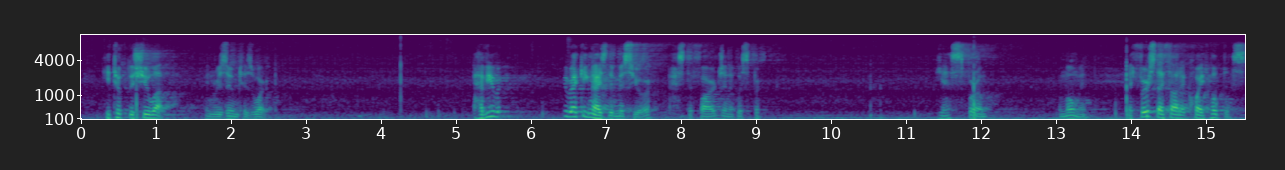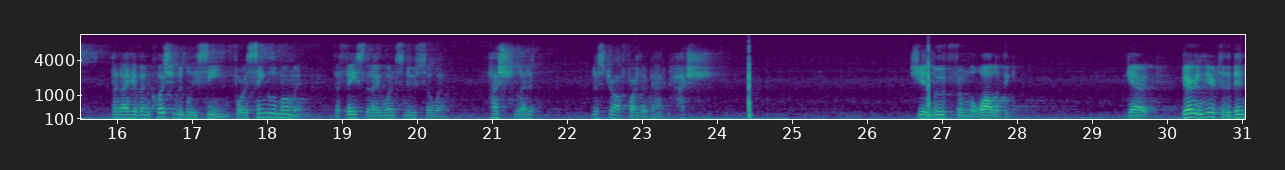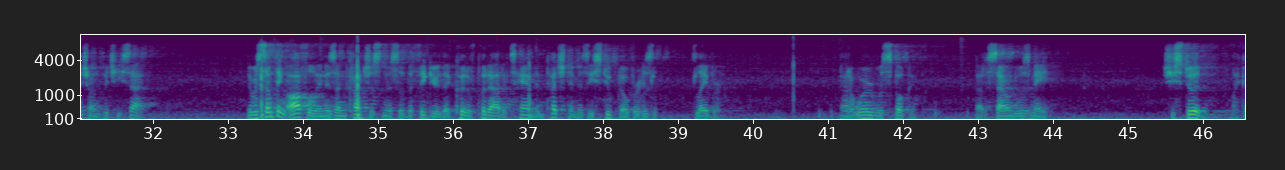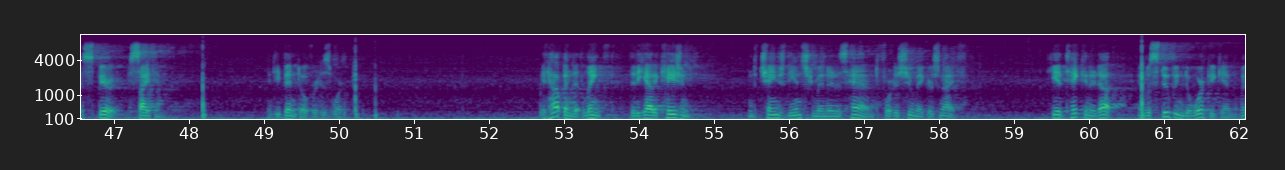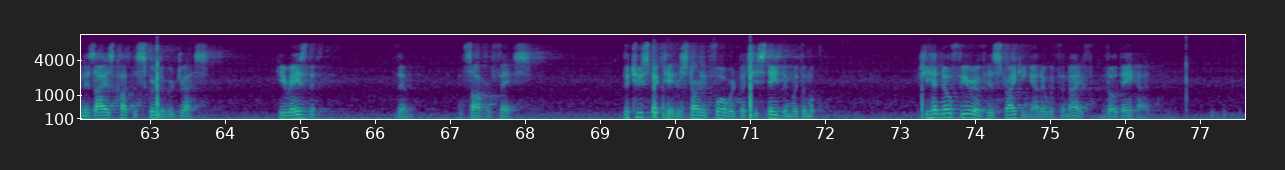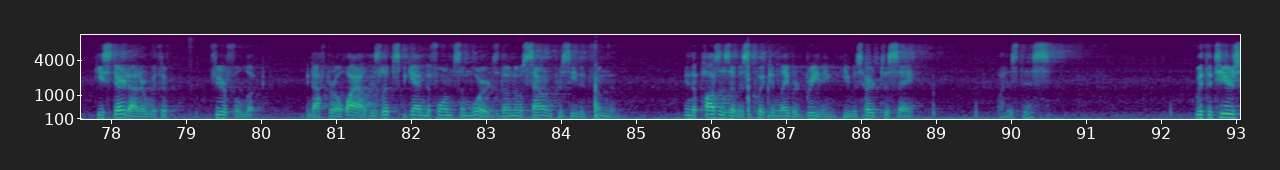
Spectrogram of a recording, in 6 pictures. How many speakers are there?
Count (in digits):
1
